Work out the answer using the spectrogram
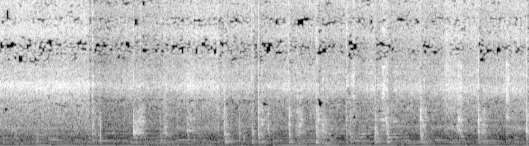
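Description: Chopped onion, tomato, green chilli and garlic sizzling in desi ghee in a metal frying pan, stirred with a metal spatula that scrapes and clicks against the pan again and again.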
